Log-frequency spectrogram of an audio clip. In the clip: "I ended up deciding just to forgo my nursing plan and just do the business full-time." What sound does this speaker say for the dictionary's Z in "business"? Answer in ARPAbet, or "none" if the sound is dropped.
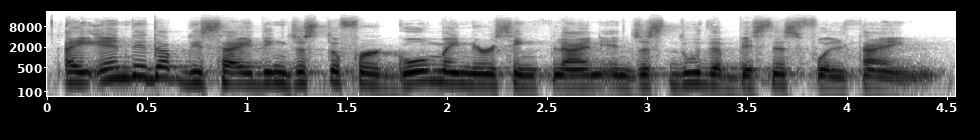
S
